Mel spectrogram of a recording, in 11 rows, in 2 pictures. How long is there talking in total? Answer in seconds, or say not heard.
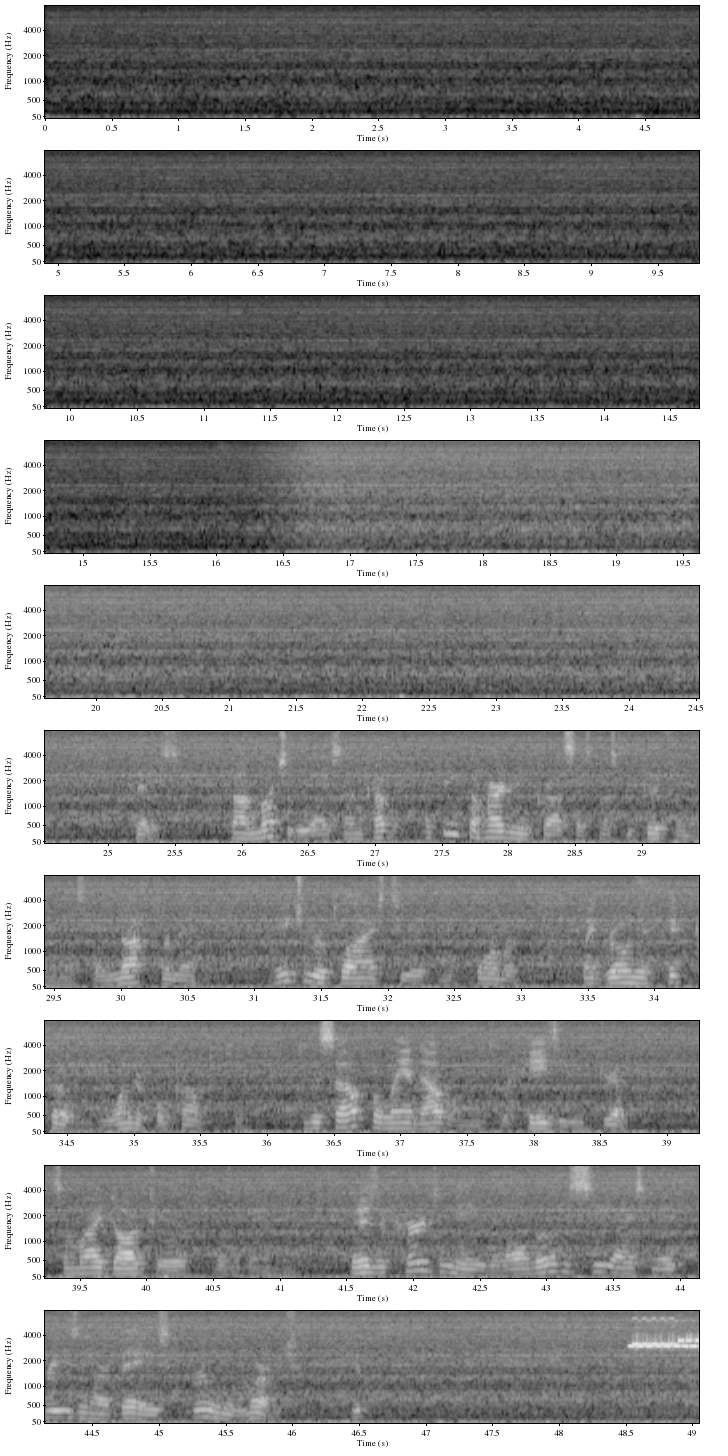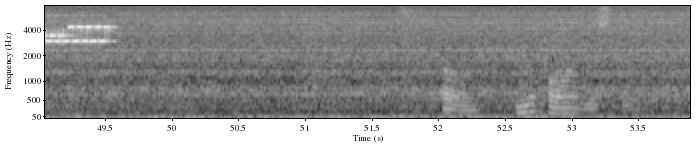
23 s.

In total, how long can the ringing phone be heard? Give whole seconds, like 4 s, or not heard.
2 s.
